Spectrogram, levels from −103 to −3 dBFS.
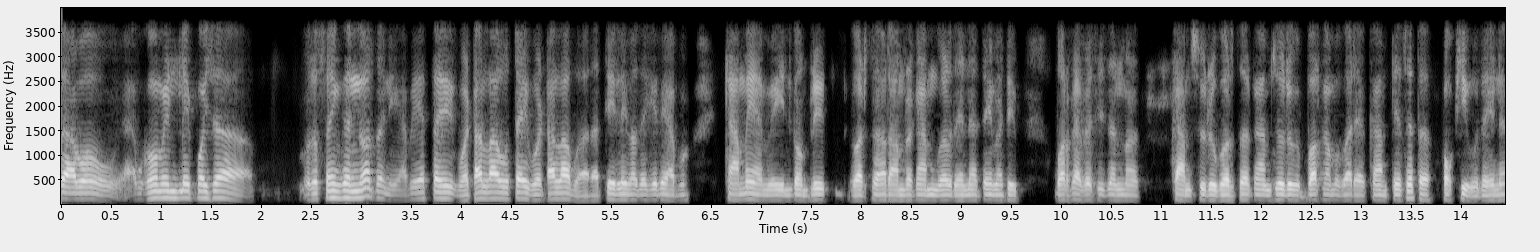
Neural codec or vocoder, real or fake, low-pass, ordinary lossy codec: codec, 16 kHz, 2 kbps, X-Codec, WavLM features, trained on Multilingual LibriSpeech; fake; 3.6 kHz; none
